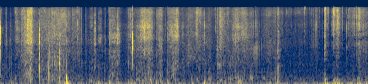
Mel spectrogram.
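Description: A small strip of thin white paper, held in fingertips with long nails, is torn and crumpled close up. Dense, bright crinkling and rustling fill the clip, broken by short sharp crackles and tearing sounds over a faint low rumble.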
